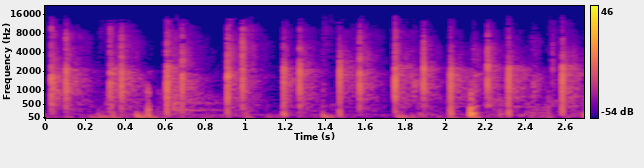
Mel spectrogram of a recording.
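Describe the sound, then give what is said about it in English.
Hand clapping from the audience at the end of a comedy show: sharp, separate claps in a rough, repeating rhythm that sound like only a handful of people, with no voices over them. “How about a nice round of applause for Chris Fairbanks?”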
